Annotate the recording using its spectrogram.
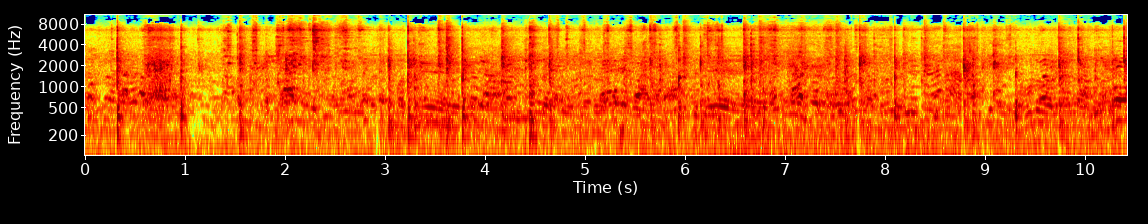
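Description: Heavy fish-cutting knife chopping a pomfret on a wooden block: repeated sharp knocks as the blade cuts through the fins and strikes the wood, under a constant background of voices.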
